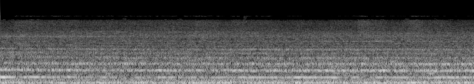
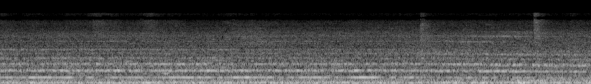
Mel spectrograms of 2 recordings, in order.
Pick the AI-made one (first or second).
first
